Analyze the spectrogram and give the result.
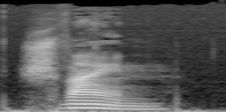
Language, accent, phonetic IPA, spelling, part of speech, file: German, Germany, [ʃʋɑe̯n], Schwein, noun, De-Schwein.ogg
- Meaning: 1. swine, pig 2. a dirty, or contemptible person 3. luck, good fortune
